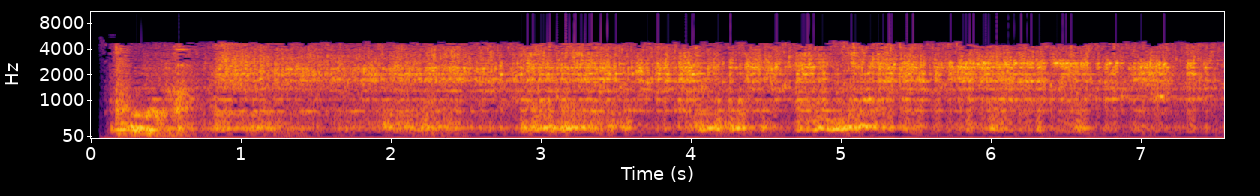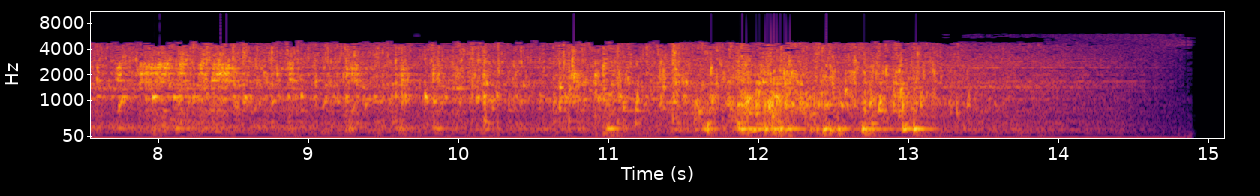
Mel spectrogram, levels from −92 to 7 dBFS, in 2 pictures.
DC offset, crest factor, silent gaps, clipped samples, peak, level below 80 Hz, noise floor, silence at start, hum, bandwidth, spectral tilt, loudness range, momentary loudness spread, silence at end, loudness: 0.8%; 12 dB; none; under 0.1%; 0 dBFS; -48 dBFS; -45 dBFS; 0.1 s; none; 6 kHz; -5.5 dB/octave; 6 LU; 8 LU; 0.95 s; -10 LUFS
